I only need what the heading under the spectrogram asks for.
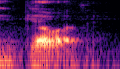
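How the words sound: It sounds like a puzzled, genuine question.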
